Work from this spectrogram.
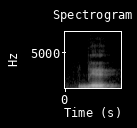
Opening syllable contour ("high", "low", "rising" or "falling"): low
